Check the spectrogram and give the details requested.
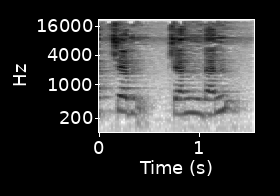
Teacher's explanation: तो चंदन, जब विच्छेद करेंगे तो जो अनुस्वार होगा वो न बनकर, आधा न बनकर लिखा जाएगा और ध्वनि उच्चारण करते समय ध्वनि न की आएगी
